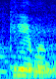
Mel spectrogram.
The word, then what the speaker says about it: кремы: Кремы, наверное, все-таки будет правильно, кремы.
